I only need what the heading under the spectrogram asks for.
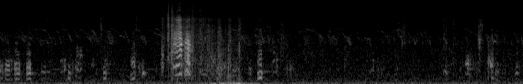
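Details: Chickens clucking with scattered, sparse short clucks, one louder harsh burst near the two-second mark, then quieter clucking over low background noise.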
